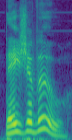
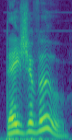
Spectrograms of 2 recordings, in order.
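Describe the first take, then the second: Both takes have the same delivery.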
